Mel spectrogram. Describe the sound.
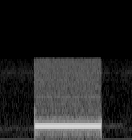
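A telephone tone after a dropped call: one steady, mid-pitched beep lasting about a second, clean and alone, with no talk.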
